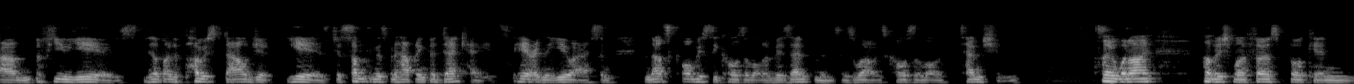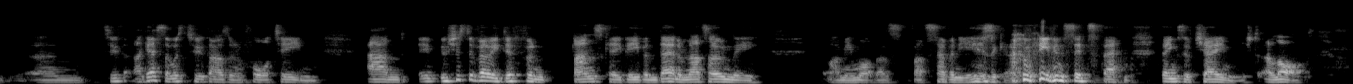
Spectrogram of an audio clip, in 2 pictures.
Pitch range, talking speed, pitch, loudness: 105-130 Hz, 190 wpm, 115 Hz, -27 LUFS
